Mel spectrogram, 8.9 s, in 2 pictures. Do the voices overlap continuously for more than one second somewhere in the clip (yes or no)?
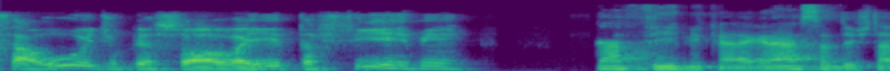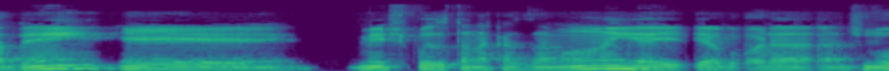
no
